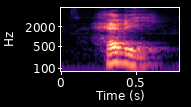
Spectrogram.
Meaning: 1. racket, loud noise (usually unwanted) 2. quarrel, dispute, argument 3. busy activity, bustle
- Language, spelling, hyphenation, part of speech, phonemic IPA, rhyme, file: Dutch, herrie, her‧rie, noun, /ˈɦɛri/, -ɛri, Nl-herrie.ogg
